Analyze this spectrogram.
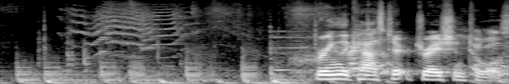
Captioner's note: door creaking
